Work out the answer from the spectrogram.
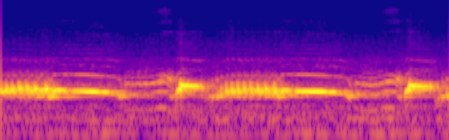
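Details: Local spotted dove (puter lokal) calling, a lure recording for beginners: two low, mellow coo phrases, each opening with a sharp upward note followed by a vibrating, purring stretch that slides gently downward.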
